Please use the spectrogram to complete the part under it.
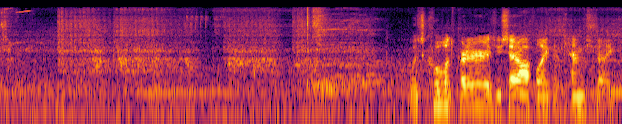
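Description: Video game gunfire and effects play from a television speaker.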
